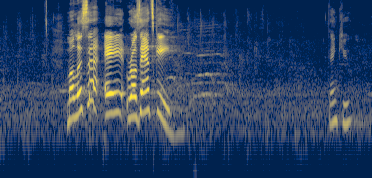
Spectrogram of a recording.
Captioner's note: applause; applause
